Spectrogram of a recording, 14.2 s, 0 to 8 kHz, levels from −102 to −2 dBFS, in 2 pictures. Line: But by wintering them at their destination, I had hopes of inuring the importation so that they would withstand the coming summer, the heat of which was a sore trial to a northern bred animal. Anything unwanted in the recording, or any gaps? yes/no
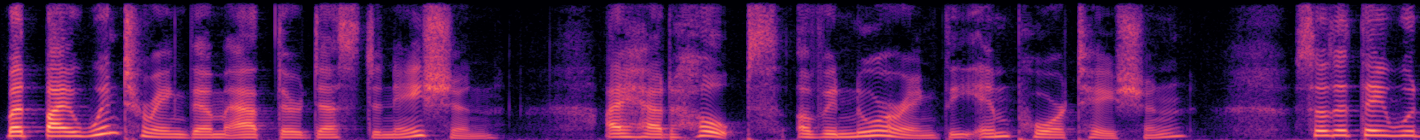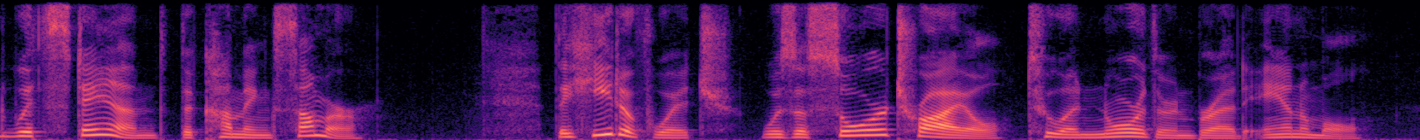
no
